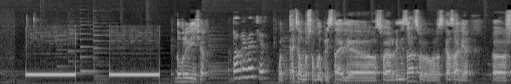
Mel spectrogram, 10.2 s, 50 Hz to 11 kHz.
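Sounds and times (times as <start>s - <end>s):
ringback tone of an outgoing phone call: 0.5s - 1.6s, 2.2s - 3.2s
speech: 3.5s - 10.2s.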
